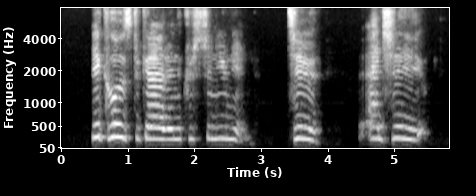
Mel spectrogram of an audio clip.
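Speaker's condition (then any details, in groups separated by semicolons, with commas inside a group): Deafness, severe; progressive, brain misinterprets sounds and speech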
